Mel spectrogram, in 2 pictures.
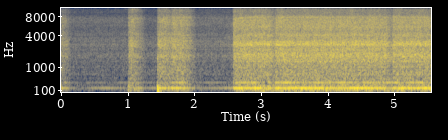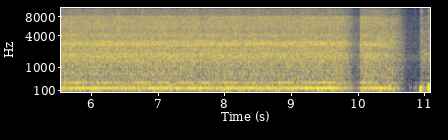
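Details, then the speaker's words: PC in a HYTE Y70 Touch case under stress testing: quiet start, then a steady airy roar and low hum as the case fans truly reach 100%, which NZXT software settings did not achieve. "that's when the fans are actually at 100%"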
